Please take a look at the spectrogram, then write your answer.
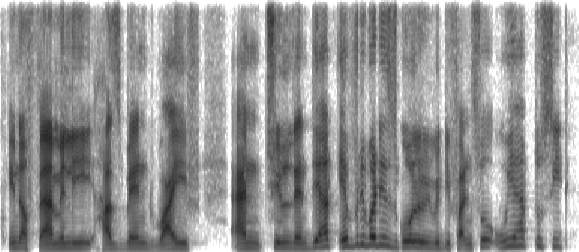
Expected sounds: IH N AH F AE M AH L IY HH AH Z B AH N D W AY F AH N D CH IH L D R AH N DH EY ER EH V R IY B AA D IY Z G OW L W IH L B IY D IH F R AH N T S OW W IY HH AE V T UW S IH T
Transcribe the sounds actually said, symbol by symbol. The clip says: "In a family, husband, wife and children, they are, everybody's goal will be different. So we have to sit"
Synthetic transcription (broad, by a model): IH N AH F AE M AH L IY HH AH Z B AH N D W AY F AH N D CH IH L D R AH N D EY ER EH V R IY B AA D IY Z G OW L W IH L B IY D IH F AH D S OW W IY HH AE V T UW S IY T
